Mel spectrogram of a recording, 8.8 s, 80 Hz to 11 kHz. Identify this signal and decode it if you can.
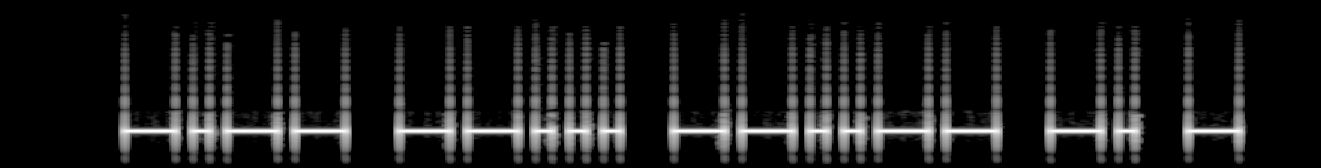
Morse code, heard as a keyed tone, about 10 wpm, 800 Hz. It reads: Y7,NT
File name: LEZIONI / 10 SIGNS / 10D COMA 10wpm 3013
